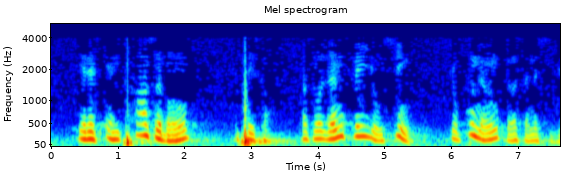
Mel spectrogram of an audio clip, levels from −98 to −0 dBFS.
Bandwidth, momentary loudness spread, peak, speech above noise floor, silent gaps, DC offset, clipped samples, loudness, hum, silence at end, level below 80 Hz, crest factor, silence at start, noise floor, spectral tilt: 2.6 kHz; 17 LU; 0 dBFS; 32 dB; none; under 0.1%; under 0.1%; -23 LUFS; none; 0 s; -34 dBFS; 22 dB; 0.4 s; -53 dBFS; -15 dB/octave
